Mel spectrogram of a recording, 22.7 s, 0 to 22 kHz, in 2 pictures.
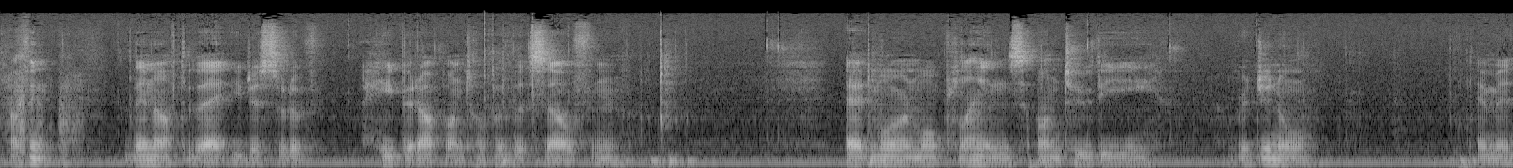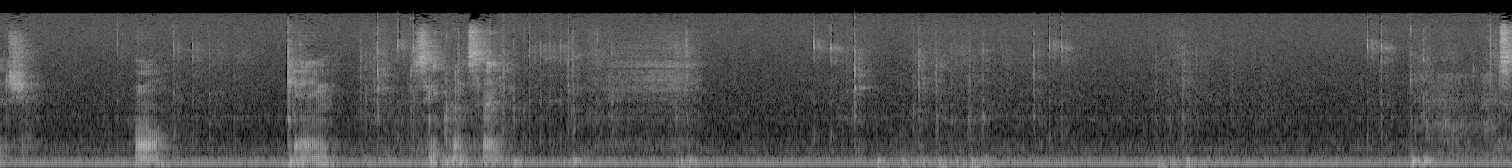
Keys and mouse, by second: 4.4 s, 6.1 a, 7.3 b, 10.8 c, 12.5-13.9 drag, 13.1 s, 14.2 ctrl+z, 16.0 s, 17.6 shift+d, 19.6 g, 21.5 a, 22.3 KP_0, 22.6 p.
